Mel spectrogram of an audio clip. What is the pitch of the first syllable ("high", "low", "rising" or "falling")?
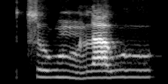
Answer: high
